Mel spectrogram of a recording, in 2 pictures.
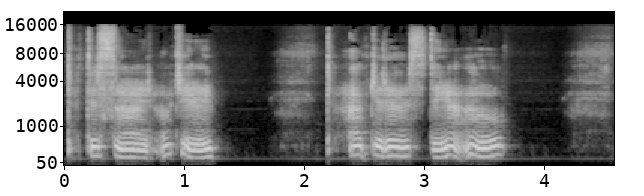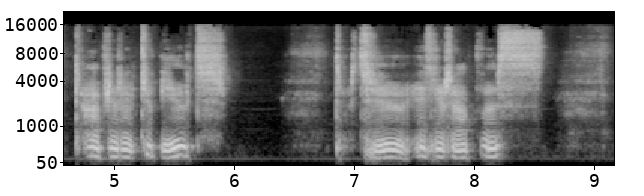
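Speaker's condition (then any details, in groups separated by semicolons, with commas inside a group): Muscular dystrophy; congenital form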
